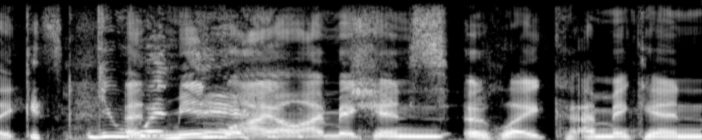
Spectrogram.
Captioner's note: chuckles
